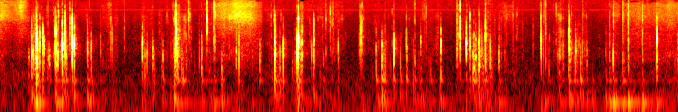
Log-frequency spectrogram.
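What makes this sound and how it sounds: Long gold and blue nails quickly scratch and tap across a sealed foil-laminate burn dressing pouch lying flat on a black surface. Rapid, crisp clicks and crinkly scrapes come in dense bursts, bright and dry with almost no ring, over a faint low hum.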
